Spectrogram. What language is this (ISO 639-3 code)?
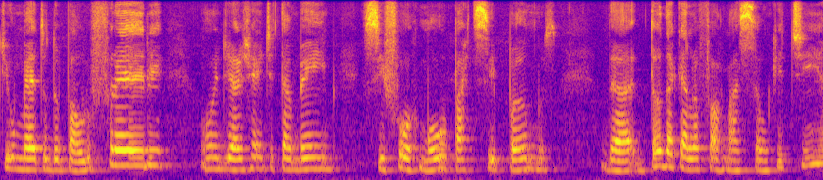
por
